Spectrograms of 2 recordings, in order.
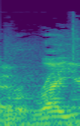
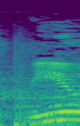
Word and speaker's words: Ryu: that's what they said about rayu it's like rayu is like not it's Ryu or or it's Ryu Ryu is the correct pronunciation but they say it you in Japan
